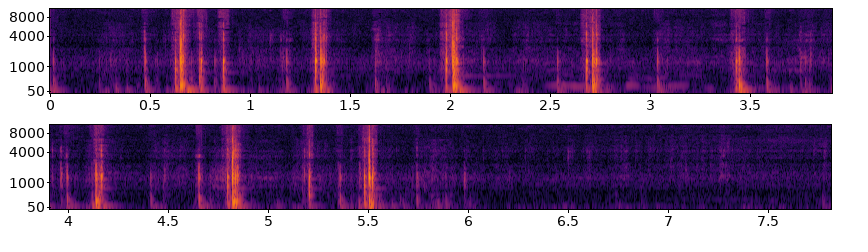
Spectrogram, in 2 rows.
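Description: Footsteps on a hard walkway surface, a sharp knock about every 0.7 seconds at a walking pace, stopping about five and a half seconds in.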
